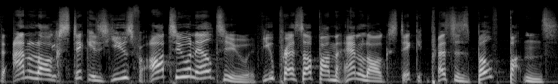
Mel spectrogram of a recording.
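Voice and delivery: bad, exaggerated put-on British accent, very high. Answering Kazrico's second letter about the analog stick in a terrible British accent. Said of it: "do my terrible British accent and say".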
